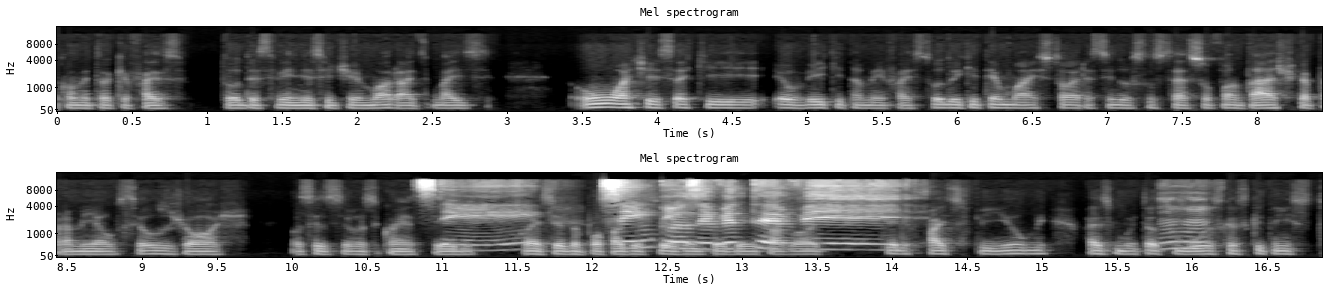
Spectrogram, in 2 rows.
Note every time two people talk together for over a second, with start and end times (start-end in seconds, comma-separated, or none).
10.8-14.3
